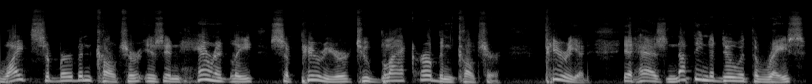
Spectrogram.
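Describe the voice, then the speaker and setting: A man talks at a fairly slow pace with very wide pitch swings and very even loudness. The sound is dry and close with no echo, over a quiet background. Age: old. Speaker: civic club member. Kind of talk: casual talk radio chat.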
